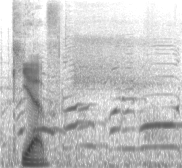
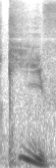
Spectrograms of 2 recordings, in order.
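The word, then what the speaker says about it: Kyiv: And for many people, they call them Kiev, which is most definitely not. It's Kev.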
